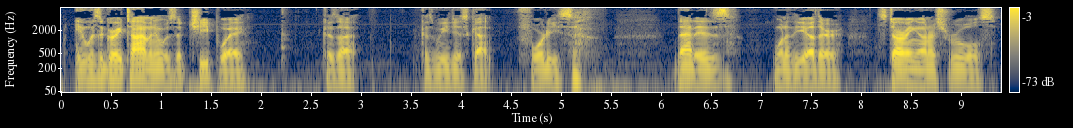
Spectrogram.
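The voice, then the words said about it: Hungover, rough-sounding voice. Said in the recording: “Nursing a hangover, as you can probably hear by my voice”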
